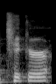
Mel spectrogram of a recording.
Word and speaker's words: Tykr: creating this company uh of um of uh ticker i want to say i want to call it something else because it's spelled different so how is this spell let's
